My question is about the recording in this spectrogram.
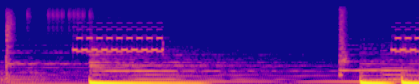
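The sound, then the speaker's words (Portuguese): A phone ringtone plays in repeated tonal bursts with a steady electronic rhythm, fairly loud, with brief pauses between rings and no one speaking, as a call to a friend goes unanswered. “Porra, mano, o cara não atende o telefone, velho. Tentar ligar aqui de novo.”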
